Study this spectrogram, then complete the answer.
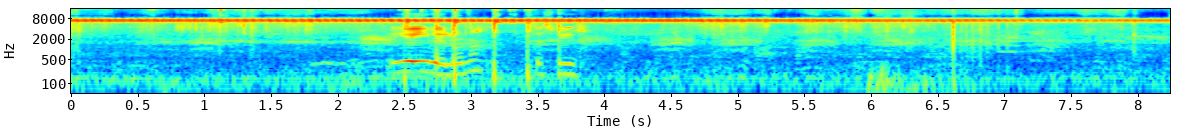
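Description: Hands scrape and pat loose soil.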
